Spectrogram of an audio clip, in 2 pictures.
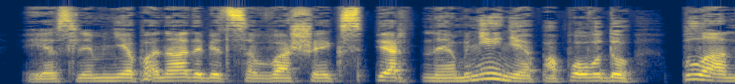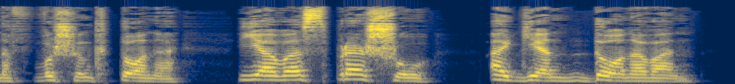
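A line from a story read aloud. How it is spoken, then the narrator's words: Bark. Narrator (Russian): рявкнул он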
